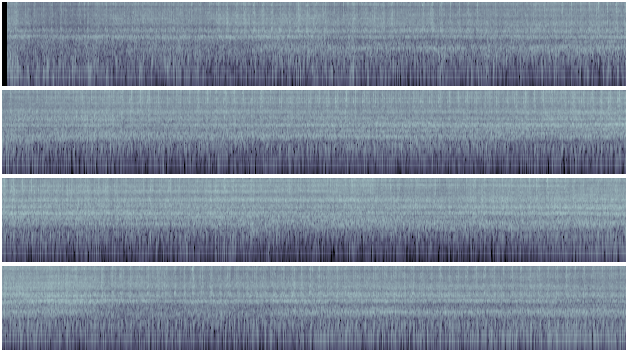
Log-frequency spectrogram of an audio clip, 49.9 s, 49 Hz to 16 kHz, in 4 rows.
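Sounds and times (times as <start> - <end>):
diesel engine knocking: 0.1 - 49.9.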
